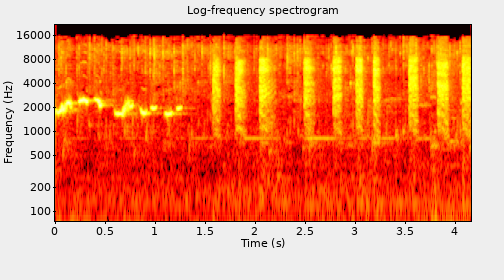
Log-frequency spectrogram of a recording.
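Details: Murai trotol (white-rumped shama) lure song intended to stir singing: a fluid warbled whistled phrase, followed by a series of harsh, spaced crackling notes about three per second.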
